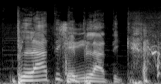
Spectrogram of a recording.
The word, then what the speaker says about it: plática: Platique. – Ah, bien a gusto. – No, pero acuérdate que no se dice así. – Plática. Sí, es correcto.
